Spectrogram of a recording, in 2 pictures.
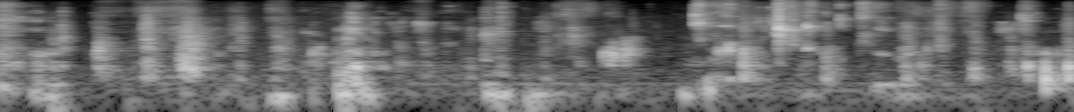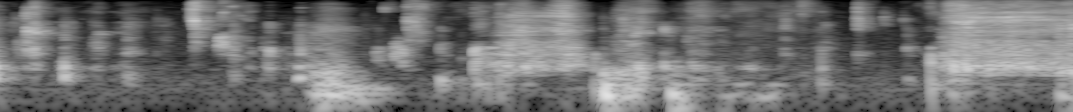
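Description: Close-miked eating: irregular crunching and wet chewing of crispy deep-fried chicharon bulaklak (pork mesentery).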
